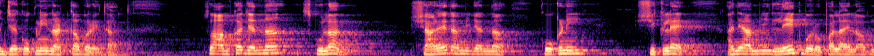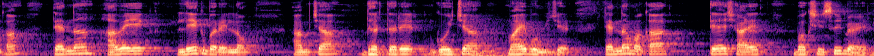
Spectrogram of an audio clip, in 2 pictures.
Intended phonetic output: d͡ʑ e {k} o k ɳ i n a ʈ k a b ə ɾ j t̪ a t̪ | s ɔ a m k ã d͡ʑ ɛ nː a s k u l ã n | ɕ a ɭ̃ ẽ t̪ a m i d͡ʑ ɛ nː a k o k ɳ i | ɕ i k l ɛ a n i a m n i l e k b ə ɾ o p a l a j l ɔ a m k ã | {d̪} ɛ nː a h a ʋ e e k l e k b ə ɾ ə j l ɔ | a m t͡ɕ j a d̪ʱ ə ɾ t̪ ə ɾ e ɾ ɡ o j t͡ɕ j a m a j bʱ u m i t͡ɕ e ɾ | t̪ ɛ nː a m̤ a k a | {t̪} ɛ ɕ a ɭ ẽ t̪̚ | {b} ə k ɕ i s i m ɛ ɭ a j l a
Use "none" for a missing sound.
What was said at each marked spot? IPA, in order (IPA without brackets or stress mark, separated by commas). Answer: k, t̪, t̪, b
